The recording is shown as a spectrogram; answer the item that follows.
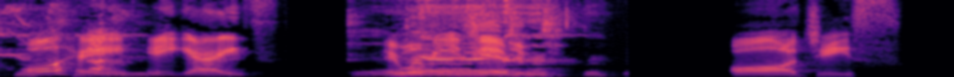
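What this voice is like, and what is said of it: Put-on Wisconsin accent. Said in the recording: “I'm going to do a Wisconsin accent, because that's the only one I can do very well.”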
